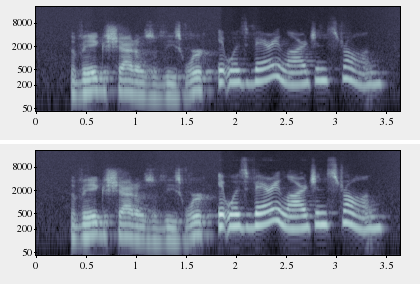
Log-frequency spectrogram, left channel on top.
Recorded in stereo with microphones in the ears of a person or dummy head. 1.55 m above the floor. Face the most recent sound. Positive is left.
turn(degrees=-30)  # may be behind; listen again after turning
